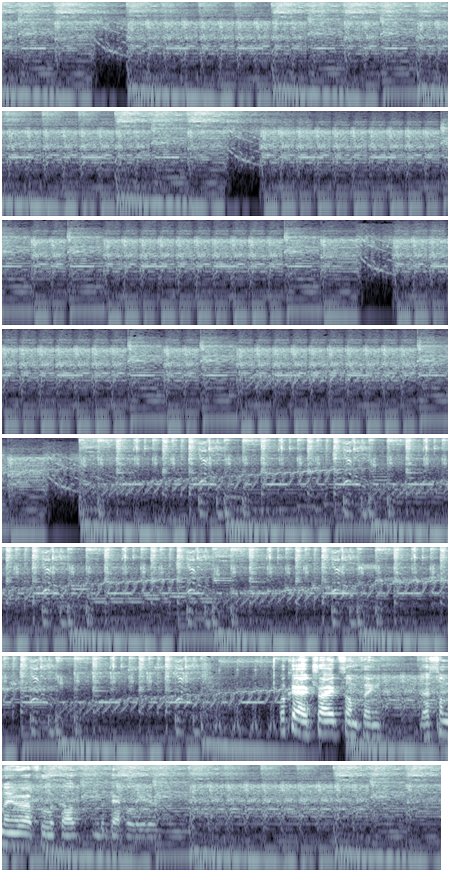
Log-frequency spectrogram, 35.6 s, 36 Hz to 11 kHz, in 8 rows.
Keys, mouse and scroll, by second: 0.2 click, 3.3 click, 5.3 click, 6.3 click, 7.6 click, 10.3 click, 12.1 click, 12.8-16.8 shift+middle drag, 19.7 click, 21.6 click, 23.6 click, 26.0 click, 27.2 click, 27.8 middle click, 33.9 shift+middle click, 34.3 scroll down 1, 34.4 scroll up 1, 34.5-34.9 scroll down 2, 35.2 shift+middle click.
